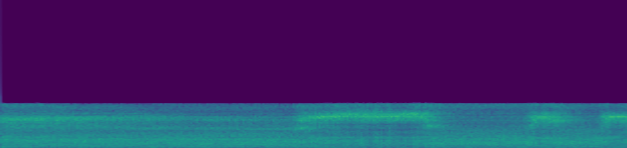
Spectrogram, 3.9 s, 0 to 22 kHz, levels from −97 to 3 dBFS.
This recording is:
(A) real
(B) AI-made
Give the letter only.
B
